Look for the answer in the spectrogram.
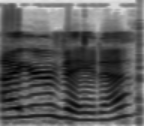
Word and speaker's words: Ayurveda: Ayurvedic, whatever it is. You know, my wife said, wow, I butchered that, but you know what I'm saying, right? – Yeah, yeah. Ayurveda.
